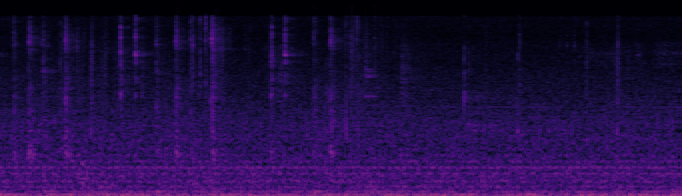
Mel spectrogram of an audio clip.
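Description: Quick bursts of computer keyboard typing while playing Starfield, sharp key clicks bunched early and spreading out later over a steady low hum, no voices.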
